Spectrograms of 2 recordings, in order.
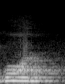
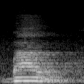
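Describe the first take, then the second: First: The vowel is rounded toward o. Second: The vowel is an open, clear a. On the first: The speaker calls it wrong. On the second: The speaker calls it right.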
